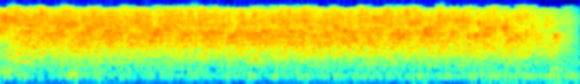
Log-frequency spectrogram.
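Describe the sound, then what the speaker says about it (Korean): Applause from a church congregation at a Korean revival service fills the room, a loud, dense and sustained crowd clapping that holds steady for several seconds before tapering at the end. "우리 함께 박수 한번 드립니다"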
